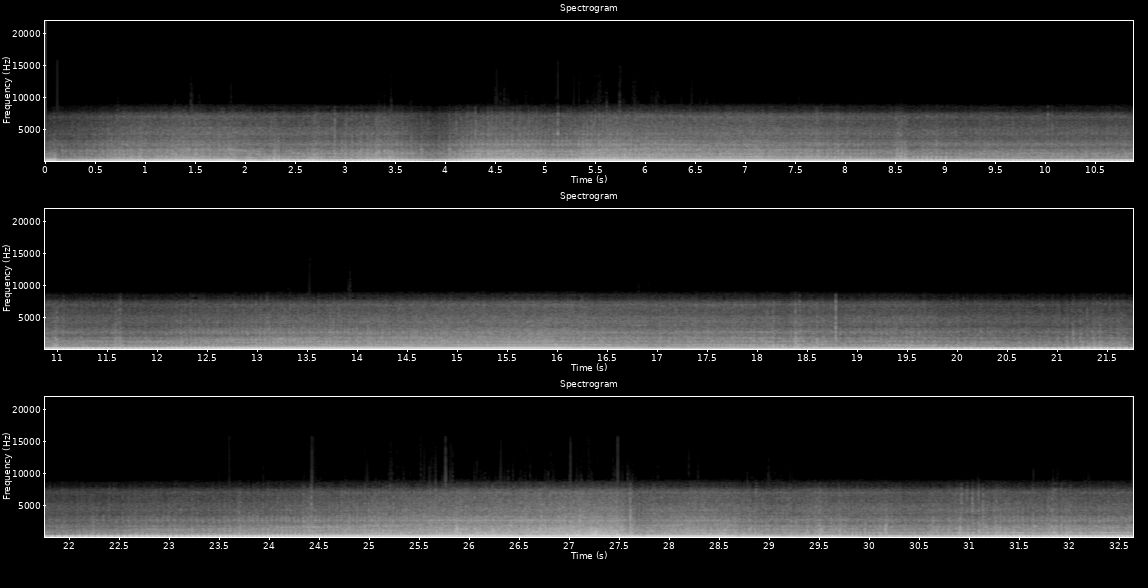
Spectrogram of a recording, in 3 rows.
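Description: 2008 Suzuki V-Strom 650's V-twin engine running through a Delkevic aftermarket exhaust while being ridden along a dirt track. The engine note rises and falls repeatedly as the throttle is worked, with a brief dip about four seconds in.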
